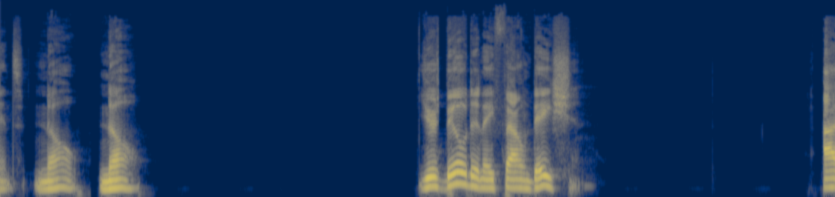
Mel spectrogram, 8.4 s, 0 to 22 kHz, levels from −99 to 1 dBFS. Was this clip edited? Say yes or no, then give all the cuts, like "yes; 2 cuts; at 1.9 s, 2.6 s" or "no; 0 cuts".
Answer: yes; 2 cuts; at 0.9 s, 4.4 s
